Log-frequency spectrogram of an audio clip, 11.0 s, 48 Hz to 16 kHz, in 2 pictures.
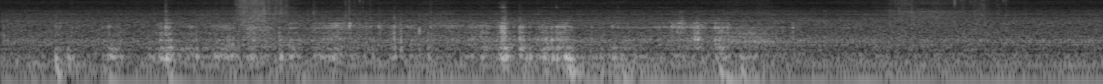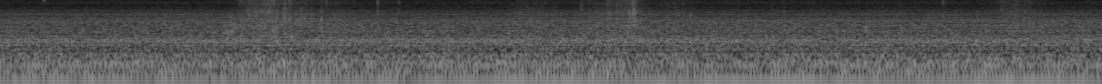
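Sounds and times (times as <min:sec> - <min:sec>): steady low rumble: 0:00.0 - 0:11.0
faint clicks and crackles: 0:00.2 - 0:05.1.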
